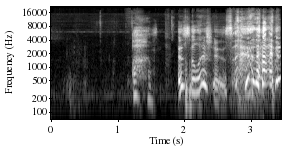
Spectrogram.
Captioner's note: laughs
